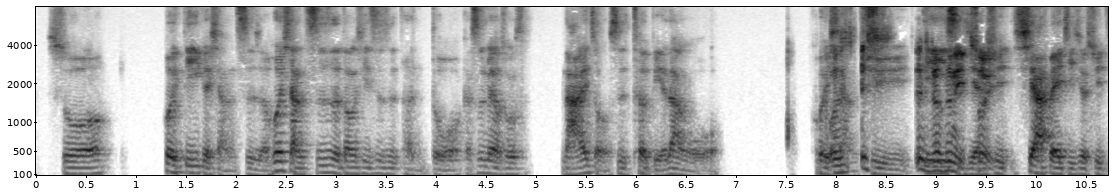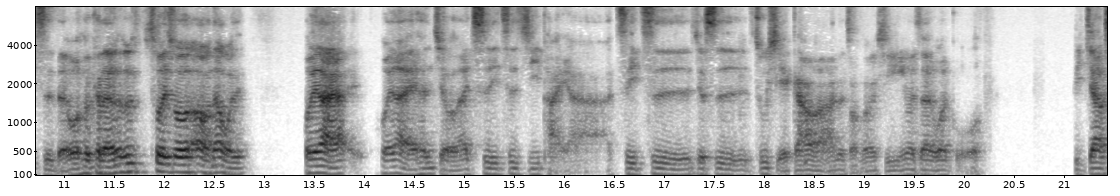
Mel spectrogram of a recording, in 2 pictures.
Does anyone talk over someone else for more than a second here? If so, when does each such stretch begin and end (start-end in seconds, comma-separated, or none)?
7.9-9.7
